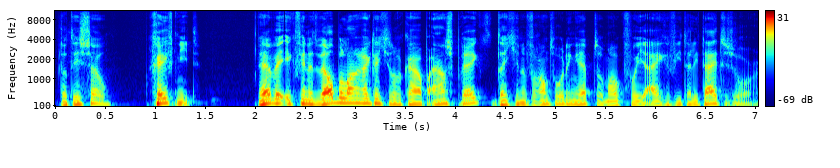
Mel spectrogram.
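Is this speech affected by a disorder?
No.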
